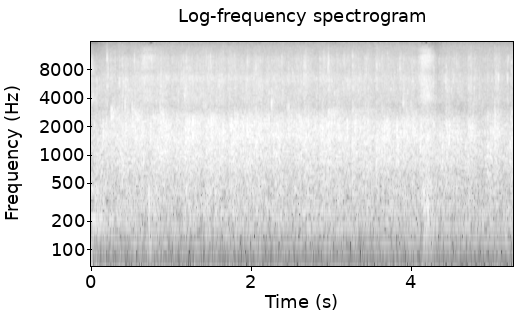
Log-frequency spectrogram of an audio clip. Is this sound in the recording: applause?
yes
